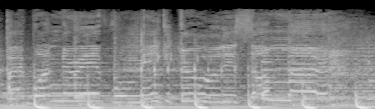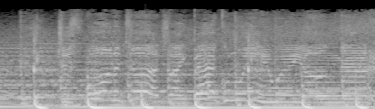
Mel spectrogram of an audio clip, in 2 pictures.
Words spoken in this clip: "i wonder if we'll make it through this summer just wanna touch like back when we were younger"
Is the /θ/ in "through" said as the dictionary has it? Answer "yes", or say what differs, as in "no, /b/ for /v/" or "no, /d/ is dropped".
yes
